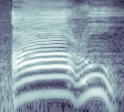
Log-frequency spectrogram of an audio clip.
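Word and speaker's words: أعوذ: الف زبر آ پڑھیں گے ذرا، عین واو پیش او، آعو، یہ فرق ہے جی آؤ میں اور صحیح لفظ میں، آعو۔ اعوذ باللہ، اعوذ باللہ، اعوذ باللہ، من الشیطان الرجیم.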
